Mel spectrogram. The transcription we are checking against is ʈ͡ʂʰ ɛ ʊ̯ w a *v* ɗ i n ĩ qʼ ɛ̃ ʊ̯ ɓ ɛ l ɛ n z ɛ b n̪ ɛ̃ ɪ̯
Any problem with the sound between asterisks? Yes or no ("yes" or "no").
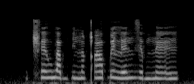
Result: yes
